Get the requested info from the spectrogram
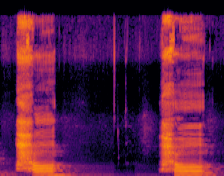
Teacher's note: حلق کے درمیانی حصے سے حا ادا ہوتا ہے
